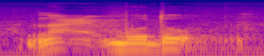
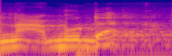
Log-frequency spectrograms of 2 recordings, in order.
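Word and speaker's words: نَعْبُدُ: Iyyaka na'budu, na'budu dibacanya na'buda, kada berubah arti.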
